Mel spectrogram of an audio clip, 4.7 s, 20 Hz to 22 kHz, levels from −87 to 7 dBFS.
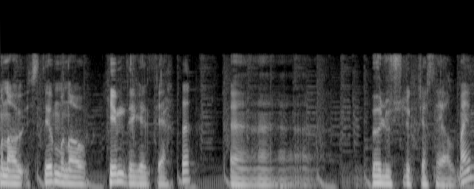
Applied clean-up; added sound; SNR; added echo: none; none; none; none.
